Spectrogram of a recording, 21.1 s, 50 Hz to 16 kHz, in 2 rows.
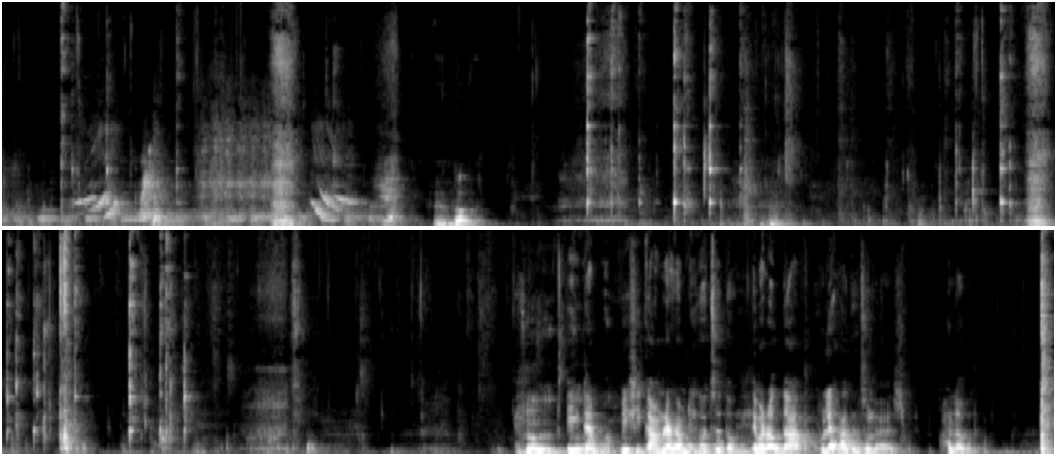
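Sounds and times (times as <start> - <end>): plates and utensils clinking: 0.0 - 3.1, 9.2 - 12.8.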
